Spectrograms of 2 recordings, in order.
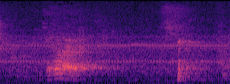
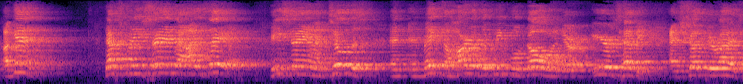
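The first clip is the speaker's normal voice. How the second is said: raised, high-pitched sermon delivery; forceful preaching; 6 semitones higher, 6 dB louder than usual. Real, not acted. Preacher urges congregation to keep preaching forgiveness, at full force. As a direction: preach it hard, driving each phrase home.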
